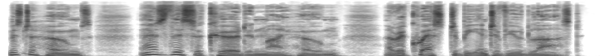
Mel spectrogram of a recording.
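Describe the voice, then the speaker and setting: A man voicing a formal gentleman of the house with a polite manner in a storybook mystery. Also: deep voice, sing-song, normal speed, slightly rough, dry recording, clean studio sound, voice pushed up, full character voice. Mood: polite, guarded.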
